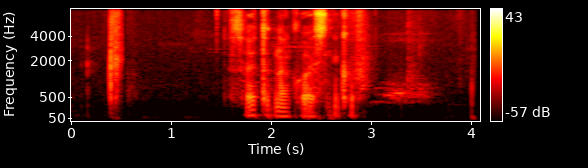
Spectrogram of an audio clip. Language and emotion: Russian, neutral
